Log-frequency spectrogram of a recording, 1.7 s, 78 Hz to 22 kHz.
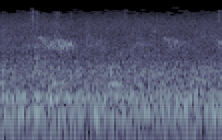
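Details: Honey bees humming steadily while nucleus colonies are formed the old way, following book methods, on 15 May 2018; the colonies come from an earlier forager swarm. The even, dense buzz fills the clip.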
